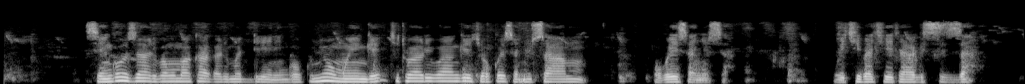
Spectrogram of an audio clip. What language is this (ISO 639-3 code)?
lug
